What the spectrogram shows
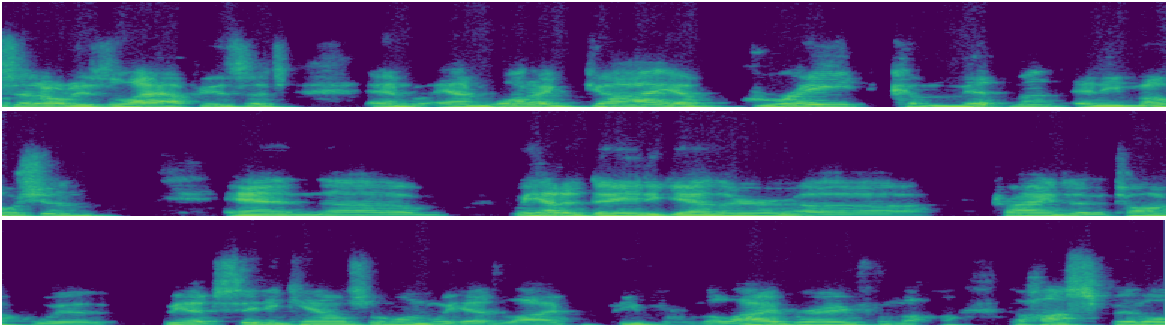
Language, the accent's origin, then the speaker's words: English; Texas, United States; I grew up in Texas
